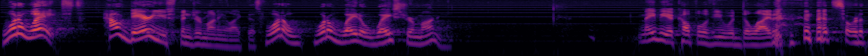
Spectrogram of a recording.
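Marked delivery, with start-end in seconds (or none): 0.0-4.4 wag a finger and let them have it; scolding a stranger over wasted money, loud and indignant. Retold or imitated. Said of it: "shaking your finger in their face and saying".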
